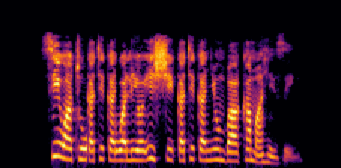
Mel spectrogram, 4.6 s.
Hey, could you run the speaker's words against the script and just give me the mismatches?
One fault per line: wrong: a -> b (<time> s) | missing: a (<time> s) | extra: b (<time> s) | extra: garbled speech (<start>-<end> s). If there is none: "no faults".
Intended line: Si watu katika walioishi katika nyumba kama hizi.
no faults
